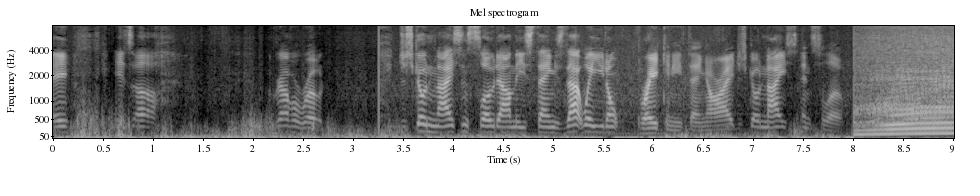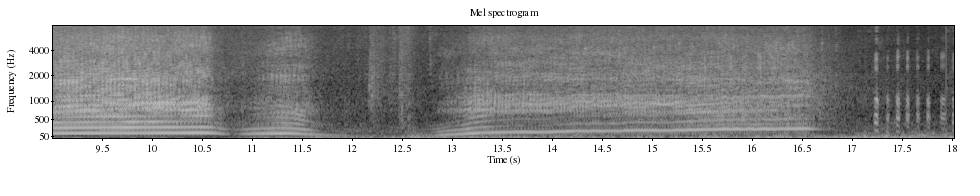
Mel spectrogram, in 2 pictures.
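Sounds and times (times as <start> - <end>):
car engine revving: 8.0 - 17.0.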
